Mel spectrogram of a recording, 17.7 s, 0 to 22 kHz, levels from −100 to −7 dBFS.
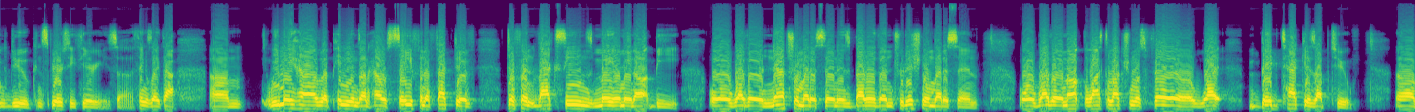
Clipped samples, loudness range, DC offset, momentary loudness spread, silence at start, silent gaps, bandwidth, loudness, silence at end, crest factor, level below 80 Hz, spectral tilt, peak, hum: under 0.1%; 2 LU; under 0.1%; 10 LU; 0 s; none; 18 kHz; -9 LUFS; 0 s; 8 dB; -46 dBFS; -4 dB/octave; 0 dBFS; none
